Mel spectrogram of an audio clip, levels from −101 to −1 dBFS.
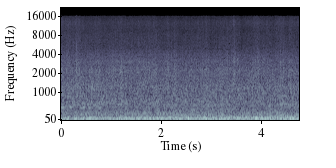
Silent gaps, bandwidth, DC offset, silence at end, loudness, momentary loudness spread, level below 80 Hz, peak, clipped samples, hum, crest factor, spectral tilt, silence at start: none; 16.5 kHz; under 0.1%; 0 s; -37 LUFS; 2 LU; -38 dBFS; -20 dBFS; under 0.1%; none; 14 dB; -5.5 dB/octave; 0 s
